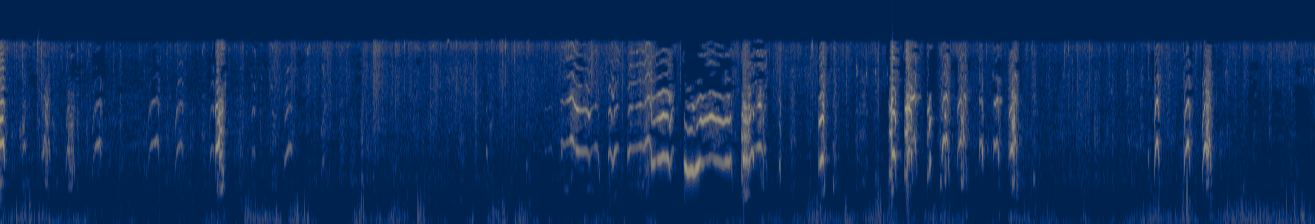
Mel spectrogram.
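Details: Segugio Italiano hound giving short yelps, then a drawn-out wavering bay near the middle, followed by bursts of quick barks, with rustling and low thumps of movement between calls.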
